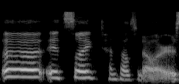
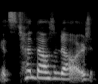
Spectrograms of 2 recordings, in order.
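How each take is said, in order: First: It is said with hesitation and fillers. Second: It is said firmly, without hesitation.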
